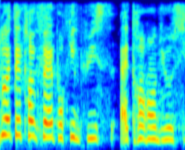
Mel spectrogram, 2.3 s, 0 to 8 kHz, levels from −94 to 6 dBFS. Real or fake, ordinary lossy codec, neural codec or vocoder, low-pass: fake; none; vocoder, 22.05 kHz, 80 mel bands, HiFi-GAN; 7.2 kHz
